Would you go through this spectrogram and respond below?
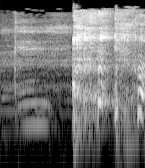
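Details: A single harsh cough burst from a child named in the title as having a cough and cold, with a brief vocal sound before it, in a video about using a portable nebulizer with Ventolin.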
